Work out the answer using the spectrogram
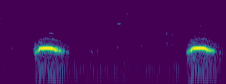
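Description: Black-chinned Fruit Dove giving two low, soft hooting notes, each about half a second long and spaced a little over two seconds apart, in near silence.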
